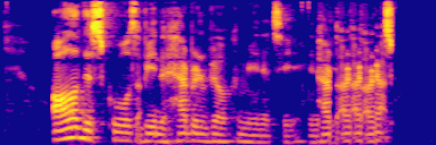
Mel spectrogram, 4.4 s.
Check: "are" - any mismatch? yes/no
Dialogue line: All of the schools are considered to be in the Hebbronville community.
yes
